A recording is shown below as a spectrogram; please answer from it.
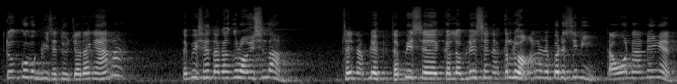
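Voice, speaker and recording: A fearless captive of old, witty and unshakable, answering a king without fear, as a preacher voices him. His speech is plain and steady, in an echoey room with faint noise. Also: very high-pitched, fast talker, pitched above the performer's own voice. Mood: bargaining.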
